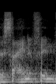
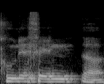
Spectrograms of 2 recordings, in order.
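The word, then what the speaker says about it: Cynefin: is called the the sinophin framework is actually pronounced kunfin which is a Welsh word by by a researcher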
